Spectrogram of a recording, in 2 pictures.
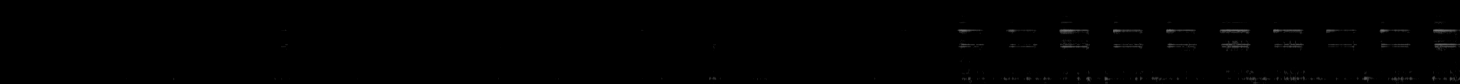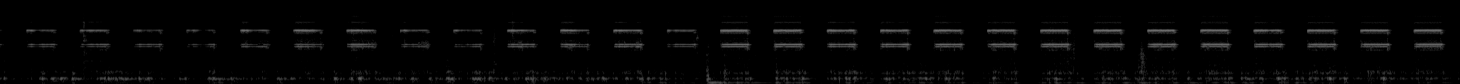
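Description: Uninterrupted power supply (UPS) alarm beeping repeatedly in a high two-tone pattern, about two beeps a second. It is faint at first and much louder from about ten seconds in. It is warning of a power fluctuation, which the owner puts down to a heater drawing high wattage on the same circuit.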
